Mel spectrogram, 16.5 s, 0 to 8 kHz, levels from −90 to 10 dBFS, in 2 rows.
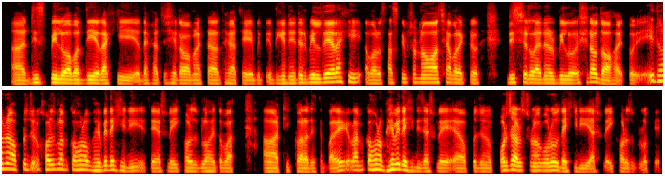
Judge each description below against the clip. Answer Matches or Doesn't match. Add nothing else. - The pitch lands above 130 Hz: Doesn't match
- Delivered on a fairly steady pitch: Doesn't match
